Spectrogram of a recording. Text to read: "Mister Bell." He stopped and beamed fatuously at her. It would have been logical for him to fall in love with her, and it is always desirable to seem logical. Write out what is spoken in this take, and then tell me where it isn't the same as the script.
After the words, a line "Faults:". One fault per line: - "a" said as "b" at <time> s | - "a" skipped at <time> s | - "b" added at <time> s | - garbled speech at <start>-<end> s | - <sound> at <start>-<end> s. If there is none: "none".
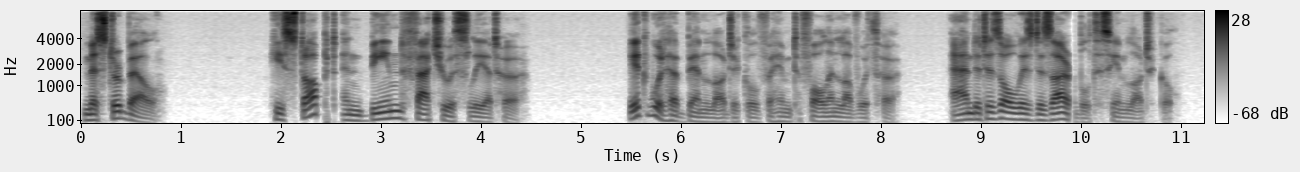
"Mister Bell." He stopped and beamed fatuously at her. It would have been logical for him to fall in love with her, and it is always desirable to seem logical.
Faults:
- dropout at 9.9-9.9 s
